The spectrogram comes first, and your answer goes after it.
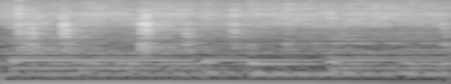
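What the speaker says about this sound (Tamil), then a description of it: "சின்ன வெங்காயம் போட்டுட்டு கொஞ்சம் லைட்டாக அப்படி வதக்கிக்கோங்க" Shallots sizzle and fry steadily in a pan for avial, with occasional stirring scrapes, close and continuous, no voices.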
